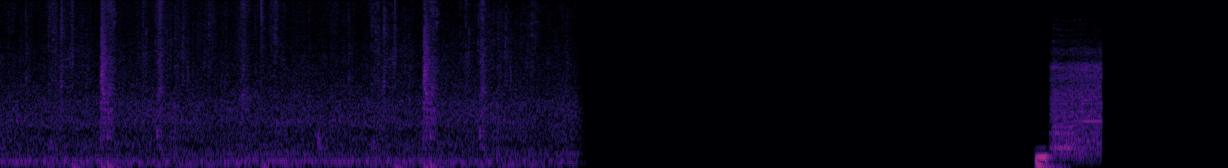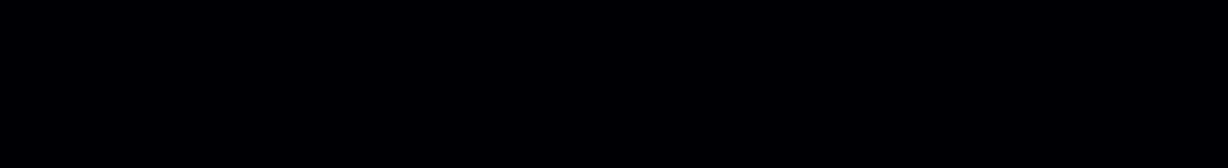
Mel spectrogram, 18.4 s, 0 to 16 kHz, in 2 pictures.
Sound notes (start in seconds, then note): 0.0 footsteps receding; 7.9 upbeat heavy metal music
